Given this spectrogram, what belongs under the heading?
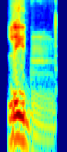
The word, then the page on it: leaden: British English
